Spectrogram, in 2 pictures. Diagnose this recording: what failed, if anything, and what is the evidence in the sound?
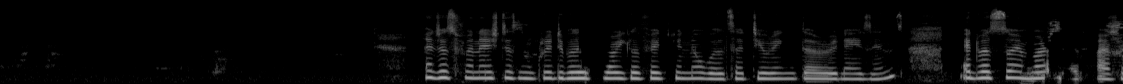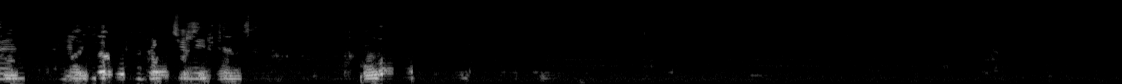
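Other side's voice leaking through, in call processing. Residual far-end speech sits under the talker at 0.18–0.58 s, 1.62–2.29 s, 5.33–5.37 s, 18.73–18.86 s and 21.09–21.23 s, roughly 30 to 35 dB down. From 10.46 to 17.7 s it is about as loud as the talker or slightly louder. The likely cause is the echo canceller failing to remove loudspeaker sound picked up by the microphone, leaving the far end audible in the send path.

Speech suppressed in double talk, also in call processing. At 5.17–5.25 s the talker's level dips briefly by roughly 10 dB. From 10.25 to 13.72 s, overlapping the strongest leak, the talker is cut much harder, by roughly 35 dB, in pieces adding up to about two seconds. The likely mechanism is that the echo suppressor, unable to separate near-end speech from echo while both sides talked, attenuated everything.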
